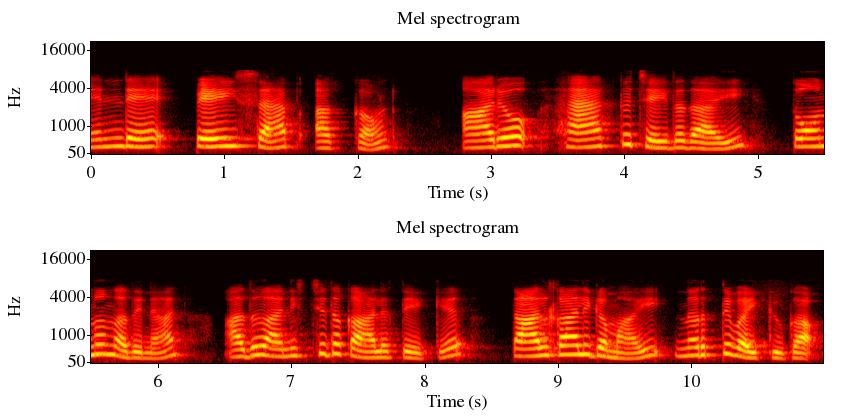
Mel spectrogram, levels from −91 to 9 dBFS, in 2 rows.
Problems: none marked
